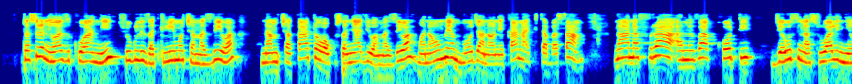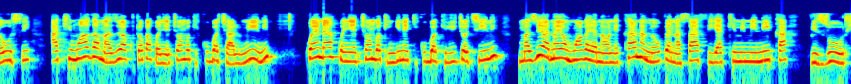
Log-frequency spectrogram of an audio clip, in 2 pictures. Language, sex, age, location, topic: Swahili, female, 18-24, Kisumu, agriculture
